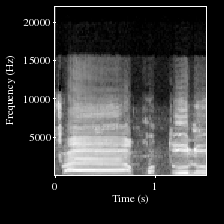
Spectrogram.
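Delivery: long-held "ফা" before the catch in "ফাআক"; recited "ফাআক, তুলু" with prolonged vowels; three-alif elongation. Shown as a demonstration. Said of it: "তিন আলিফ পরিমাণ টান হবে".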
